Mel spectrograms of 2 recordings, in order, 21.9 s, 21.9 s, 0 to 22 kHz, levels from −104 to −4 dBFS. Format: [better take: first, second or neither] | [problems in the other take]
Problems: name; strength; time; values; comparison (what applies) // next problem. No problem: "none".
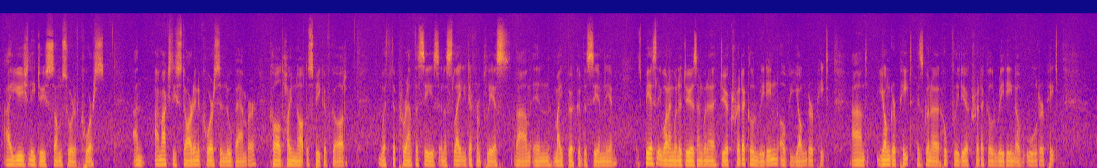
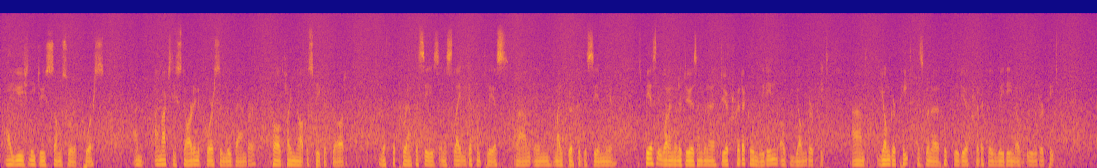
first | hiss; loud; throughout; 6 dB below the speech; faint in the first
